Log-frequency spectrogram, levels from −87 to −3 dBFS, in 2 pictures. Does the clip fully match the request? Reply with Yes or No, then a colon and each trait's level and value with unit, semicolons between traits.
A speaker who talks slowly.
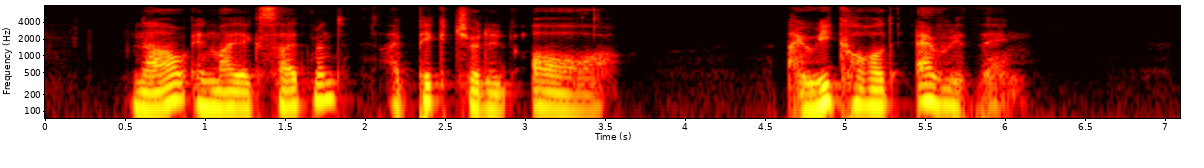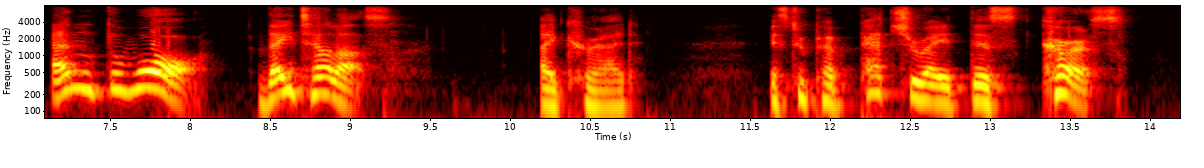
Yes: slow, 100 wpm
